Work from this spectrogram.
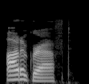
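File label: "autographed", British English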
